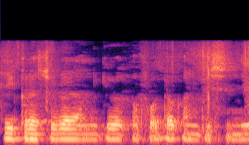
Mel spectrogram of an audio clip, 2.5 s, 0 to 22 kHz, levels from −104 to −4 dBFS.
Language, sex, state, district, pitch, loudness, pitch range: Telugu, male, Andhra Pradesh, Sri Satya Sai, 110 Hz, -18 LUFS, 110-115 Hz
